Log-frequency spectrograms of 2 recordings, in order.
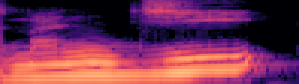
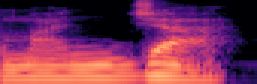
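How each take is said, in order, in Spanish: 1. La i suena como su propia vocal. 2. La i es muda y suena como ja. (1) "no es mangi" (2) "no suena la i, sino mangià"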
